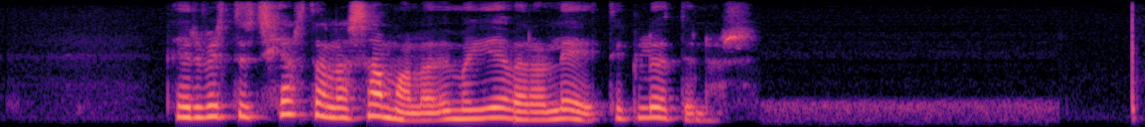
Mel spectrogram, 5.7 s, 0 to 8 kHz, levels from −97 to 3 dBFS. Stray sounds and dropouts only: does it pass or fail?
pass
